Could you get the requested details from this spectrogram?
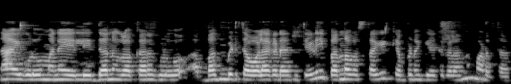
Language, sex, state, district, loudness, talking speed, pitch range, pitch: Kannada, female, Karnataka, Bellary, -16 LUFS, 165 wpm, 215-230 Hz, 220 Hz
